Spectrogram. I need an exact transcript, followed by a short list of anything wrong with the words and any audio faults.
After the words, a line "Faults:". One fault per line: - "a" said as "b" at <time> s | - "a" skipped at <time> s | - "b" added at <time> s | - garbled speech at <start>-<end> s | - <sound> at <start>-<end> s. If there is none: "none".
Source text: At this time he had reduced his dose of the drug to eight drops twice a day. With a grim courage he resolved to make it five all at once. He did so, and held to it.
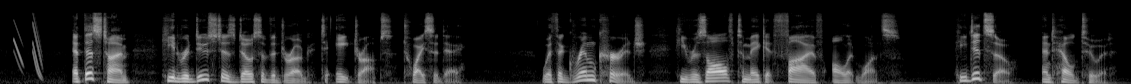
At this time he had reduced his dose of the drug to eight drops twice a day. With a grim courage he resolved to make it five all at once. He did so, and held to it.
Faults:
- chirp at 0.1-0.4 s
